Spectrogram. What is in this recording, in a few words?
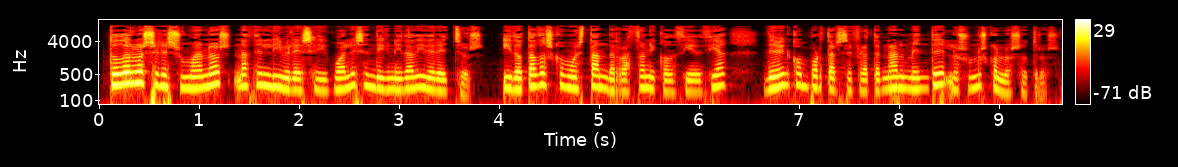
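Spanish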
